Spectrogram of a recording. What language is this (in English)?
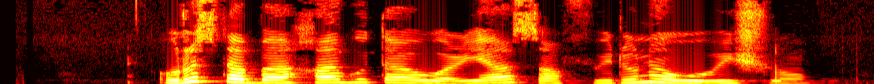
Pashto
